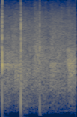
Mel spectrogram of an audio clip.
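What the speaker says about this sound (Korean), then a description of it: "우리 로스 선교사님, 르완다 선교사님, 우리 한번 박수로 한번." A church congregation at a Sunday morning worship service gives a short burst of applause, a few scattered claps ringing out over a soft wash of clapping.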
